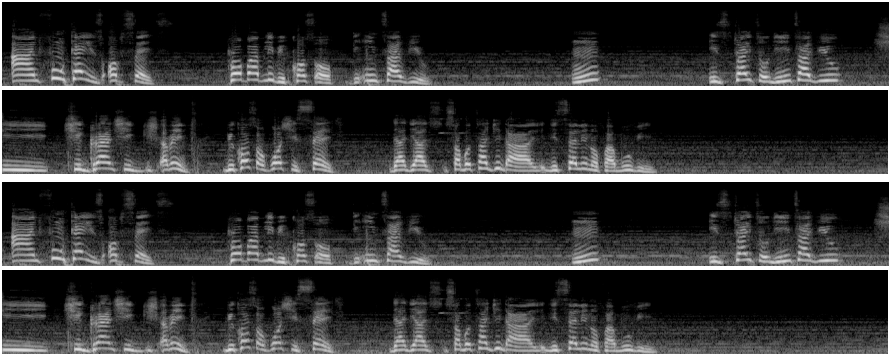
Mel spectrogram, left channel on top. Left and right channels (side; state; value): both; normal; correlation 0.93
